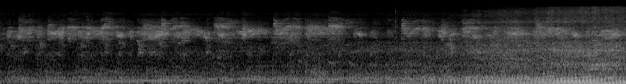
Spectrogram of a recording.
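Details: Swiftlets at a small swiftlet house chatter in rapid high chirps while a low rumble grows louder toward the end.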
